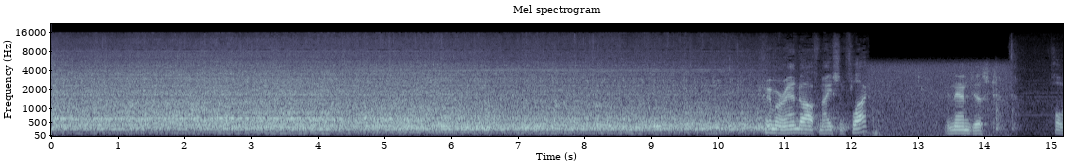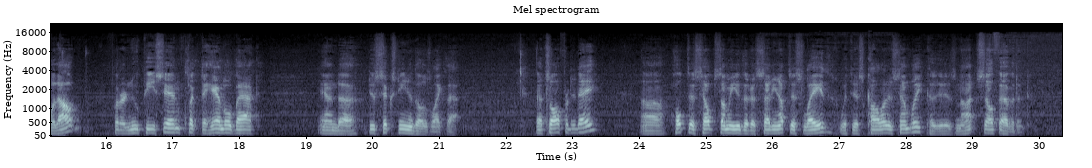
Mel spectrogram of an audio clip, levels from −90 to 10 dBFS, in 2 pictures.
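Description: At 12.13 s the sound drops into a digital radio blending to analogue episode, which lasts until 14.48 s. The receiver lost its digital stream and cross-faded over roughly 151 ms to the station's AM broadcast, then came back. You hear the level shift by about 3 dB, and a layer of hiss sits around 20 dB below the programme while the analogue side is in play.

From 25.85 s to 27.85 s there's USB whine: a fixed-pitch tone built on 1 kHz, which fits the 1 ms frame rate of USB traffic leaking in through power or ground. The strongest component is up at the 20 kHz harmonic rather than the fundamental. The whole thing sits at roughly 40 dB below the signal, a whine riding under the sound for those two seconds.

Then at 29.10 s, running right to the end, it's pre-emphasis left on. The treble boost matching the FM 50 µs curve was applied and never undone, so 10 kHz comes out about 10 dB hotter than 1 kHz. 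That tilt is what makes the last stretch sound thin and overly bright: the top end is pushed forward against everything below it.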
